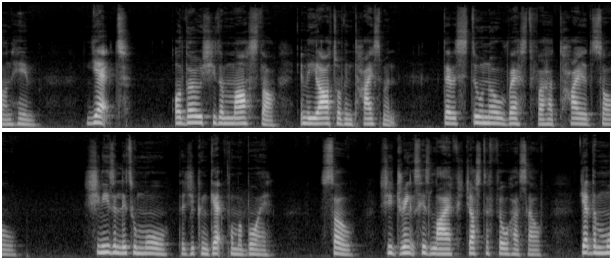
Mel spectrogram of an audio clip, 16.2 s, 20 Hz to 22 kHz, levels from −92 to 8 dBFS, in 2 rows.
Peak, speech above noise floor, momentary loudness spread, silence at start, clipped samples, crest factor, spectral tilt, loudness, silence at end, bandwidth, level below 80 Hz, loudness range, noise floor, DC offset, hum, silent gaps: -4 dBFS; 41 dB; 14 LU; 0 s; under 0.1%; 20 dB; -6 dB/octave; -25 LUFS; 0 s; 19 kHz; -66 dBFS; 5 LU; -65 dBFS; under 0.1%; none; none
